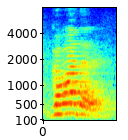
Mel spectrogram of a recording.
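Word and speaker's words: Gwadar: Yeah, it's an Urdu word, so yeah, it's not like pronounced correctly in English, but yeah, that's how it's pronounced.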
